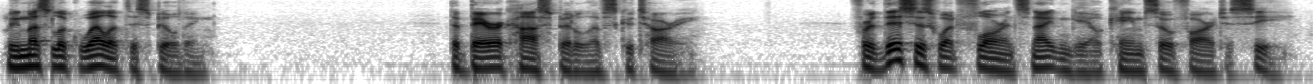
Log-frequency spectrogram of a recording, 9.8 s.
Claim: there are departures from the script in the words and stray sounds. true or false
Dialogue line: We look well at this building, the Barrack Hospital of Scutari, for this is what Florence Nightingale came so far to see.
true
